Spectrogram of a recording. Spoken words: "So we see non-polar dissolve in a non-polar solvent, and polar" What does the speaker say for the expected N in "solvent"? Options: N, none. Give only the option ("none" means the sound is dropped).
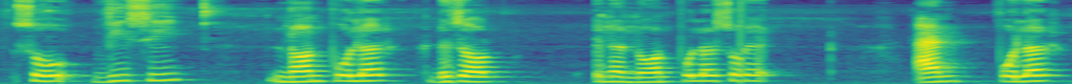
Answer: none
